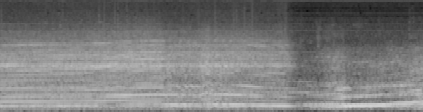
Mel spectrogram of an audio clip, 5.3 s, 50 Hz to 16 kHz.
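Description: Onboard with Michel Jourdain's CART race car during 2003 qualifying at Monterey: a loud, close, high-pitched engine wail holding steady, then briefly easing off before climbing again with rising revs.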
